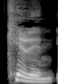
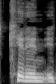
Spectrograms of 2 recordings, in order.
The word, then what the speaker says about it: Kirin: Kirin Ichiban. And I mispronounced Kirin. It's Kirin Ichiban.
